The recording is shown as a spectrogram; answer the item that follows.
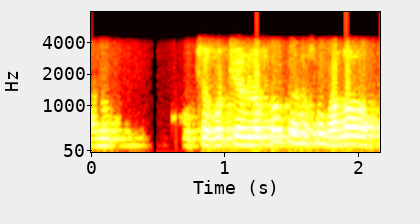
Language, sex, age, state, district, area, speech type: Odia, male, 60+, Odisha, Khordha, rural, conversation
